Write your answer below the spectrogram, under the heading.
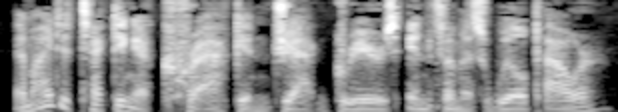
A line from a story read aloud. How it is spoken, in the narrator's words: she said mockingly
